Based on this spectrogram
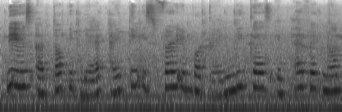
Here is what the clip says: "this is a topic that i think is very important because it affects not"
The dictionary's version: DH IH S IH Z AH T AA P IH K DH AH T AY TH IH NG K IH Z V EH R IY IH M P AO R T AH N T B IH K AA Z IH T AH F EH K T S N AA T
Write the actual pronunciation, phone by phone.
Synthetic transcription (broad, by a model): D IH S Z AH T AA P IH K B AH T AY T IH NG K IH S V EH R IY IH M P AO R T AH N T B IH K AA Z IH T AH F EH T N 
